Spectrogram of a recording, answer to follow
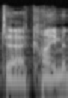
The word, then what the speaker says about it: Cimon: So we chatted a bit about Cimon or Simon, whichever way you want to pronounce it.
